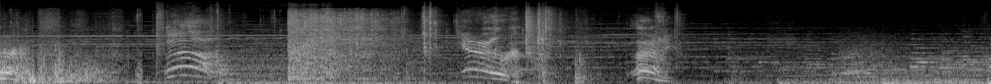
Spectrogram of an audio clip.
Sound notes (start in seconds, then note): 1.6 yelling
